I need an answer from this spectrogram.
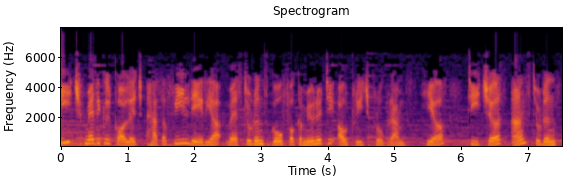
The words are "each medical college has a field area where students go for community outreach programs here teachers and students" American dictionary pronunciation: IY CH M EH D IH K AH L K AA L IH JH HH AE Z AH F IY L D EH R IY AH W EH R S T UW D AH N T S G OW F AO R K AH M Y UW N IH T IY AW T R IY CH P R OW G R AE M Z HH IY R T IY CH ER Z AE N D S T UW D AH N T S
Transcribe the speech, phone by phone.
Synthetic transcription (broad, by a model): IY CH M EH D IH K AH L K AA L IH JH HH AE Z AH F IY L D EH R IY AH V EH R S T UW D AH N T S G OW F AO R K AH M Y UW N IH T IY AW T R IY CH P R OW G R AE M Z HH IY R T IY CH ER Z AE N D S T UW D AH N T S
